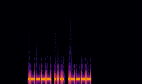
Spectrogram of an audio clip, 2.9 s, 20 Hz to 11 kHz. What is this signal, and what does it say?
Morse code, heard as a keyed tone, about 46 wpm, 700 Hz. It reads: 1H1
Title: Three Challenging Letter-Number Combinations 45wpm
